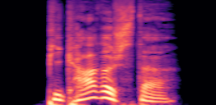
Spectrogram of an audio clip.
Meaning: inflection of pikarisch: 1. strong/mixed nominative masculine singular superlative degree 2. strong genitive/dative feminine singular superlative degree 3. strong genitive plural superlative degree
- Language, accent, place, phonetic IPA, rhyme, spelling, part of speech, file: German, Germany, Berlin, [piˈkaːʁɪʃstɐ], -aːʁɪʃstɐ, pikarischster, adjective, De-pikarischster.ogg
